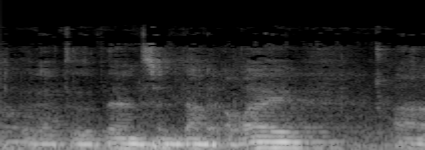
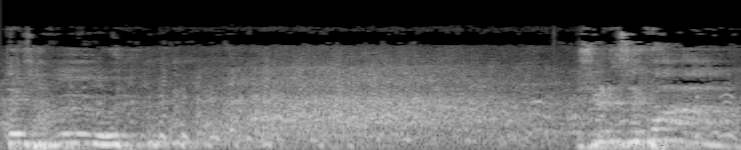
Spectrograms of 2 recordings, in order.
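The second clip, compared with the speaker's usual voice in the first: much higher and louder, laughing through fake French; cracking up while mocking a passionate French quarrel; hammed-up French yelling; 10 semitones higher, 7 dB louder than usual. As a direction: shout stock French phrases like a melodramatic lover. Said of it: "they're just yelling very passionately".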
